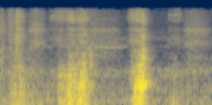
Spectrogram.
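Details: Pet dog Koo in a brief reverse sneeze after over-excited fast running, a grunting 'guk guk' sound: three harsh, throaty snorting gasps roughly evenly spaced over three seconds, with the last one loudest, in a quiet room.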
